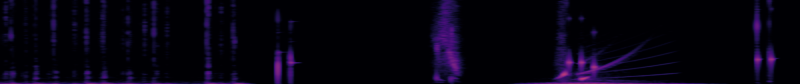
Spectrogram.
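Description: Sound effects for an animated logo outro: a quick run of keyboard-typing clicks, a single click, a short whoosh, then a louder swell with rising sweeping tones and two short pops near the end.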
